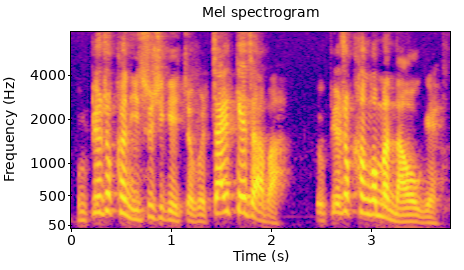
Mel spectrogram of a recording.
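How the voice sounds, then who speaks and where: A young adult man teaching an English class, lecturing students in a casual, teasing way with lively asides. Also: a little high, fast. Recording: dull lo-fi lecture recording.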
